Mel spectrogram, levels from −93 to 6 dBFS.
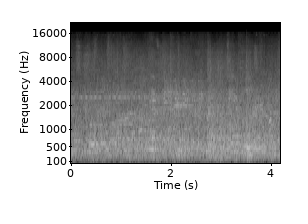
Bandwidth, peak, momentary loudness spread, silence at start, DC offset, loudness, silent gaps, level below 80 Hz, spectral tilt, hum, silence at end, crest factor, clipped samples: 16.5 kHz; -12 dBFS; 3 LU; 0 s; under 0.1%; -26 LUFS; none; -68 dBFS; -3.5 dB/octave; none; 0 s; 16 dB; under 0.1%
